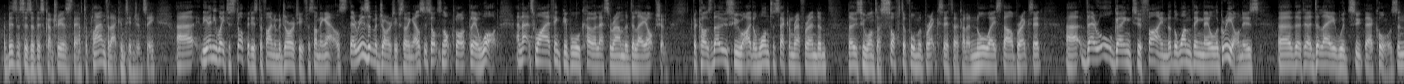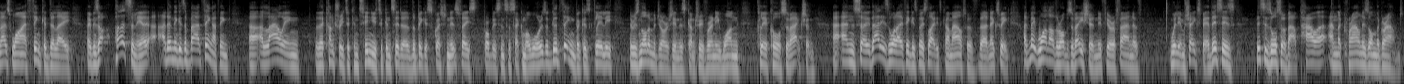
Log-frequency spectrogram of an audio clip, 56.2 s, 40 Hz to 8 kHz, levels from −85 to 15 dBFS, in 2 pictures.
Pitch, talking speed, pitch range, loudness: 135 Hz, 215 wpm, 120-155 Hz, -23 LUFS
